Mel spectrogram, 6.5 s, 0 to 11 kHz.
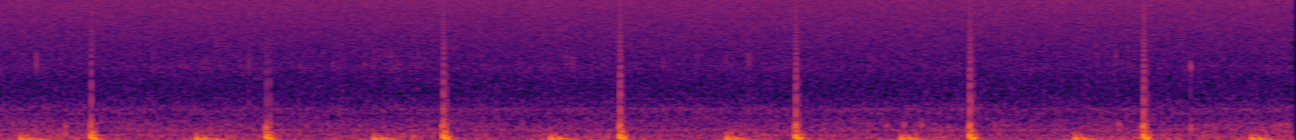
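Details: Adult female heartbeat recorded during yoga, in wide-legged modified child's pose: steady, regular low thumps at about 68 beats a minute over a faint hum; normal resting heartbeat.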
